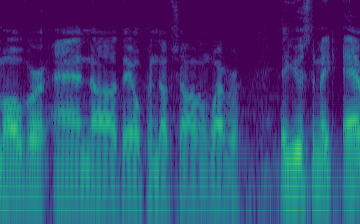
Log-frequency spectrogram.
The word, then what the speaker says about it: Schaller and Weber: Schaller and Weber, am I saying it right? Schaller and Weber, exactly.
